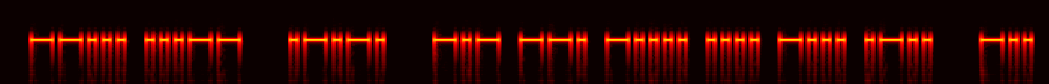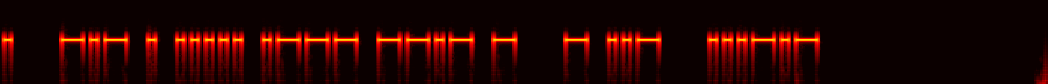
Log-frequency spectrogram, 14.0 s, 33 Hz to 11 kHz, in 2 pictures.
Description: Morse code, heard as a keyed tone, about 25 wpm, 700 Hz. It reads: 73 <AR> KG6HBL DE KE5JQT TU <SK>
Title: Practice QSO - Exchange 4 - Ending - 25wpm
